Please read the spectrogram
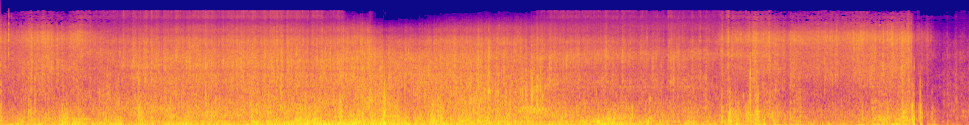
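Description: Wind buffeting the action camera's microphone as a mountain bike rolls fast down a leaf-covered dirt trail, with the tyres on the ground and knocks and rattles from the bike in a steady loud rumble.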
